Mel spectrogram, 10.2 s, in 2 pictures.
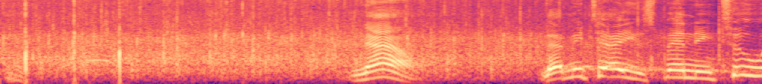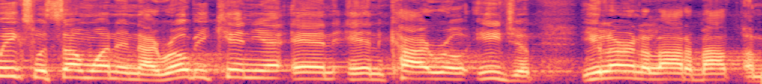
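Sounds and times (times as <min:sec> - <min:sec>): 
audience applause: 0:00.0 - 0:04.8
speech: 0:02.3 - 0:02.9, 0:03.6 - 0:10.1.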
